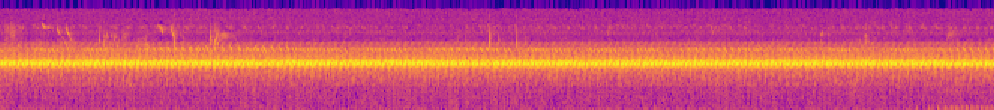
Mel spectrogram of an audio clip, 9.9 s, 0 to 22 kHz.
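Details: Australian cicadas calling at dusk in Gippsland, recorded as 3D sound: a dense, even, high drone that never wavers, dotted with scattered faint bird chips.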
